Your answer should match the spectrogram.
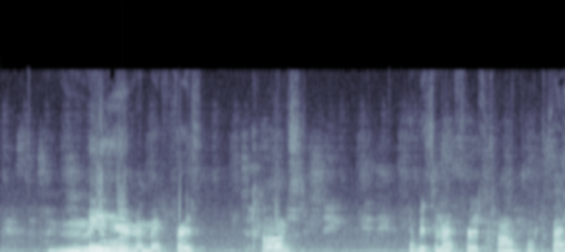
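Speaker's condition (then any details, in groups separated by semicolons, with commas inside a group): Cerebral palsy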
